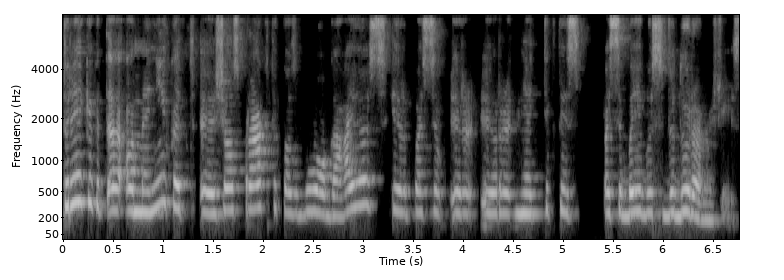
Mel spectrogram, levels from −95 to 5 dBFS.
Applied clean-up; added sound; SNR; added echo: none; none; none; none.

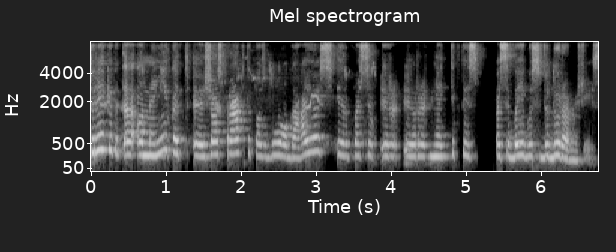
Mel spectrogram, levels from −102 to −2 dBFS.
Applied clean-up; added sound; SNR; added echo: neural mask model Resemble Enhance denoiser.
